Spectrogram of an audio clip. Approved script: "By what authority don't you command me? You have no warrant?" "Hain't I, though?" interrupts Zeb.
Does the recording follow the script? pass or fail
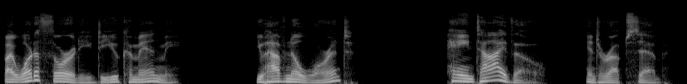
fail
